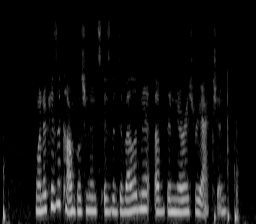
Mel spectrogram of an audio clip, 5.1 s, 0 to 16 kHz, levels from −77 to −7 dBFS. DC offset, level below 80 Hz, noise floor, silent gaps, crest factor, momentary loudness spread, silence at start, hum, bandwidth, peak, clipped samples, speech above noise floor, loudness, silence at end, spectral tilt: under 0.1%; -66 dBFS; -69 dBFS; none; 14 dB; 10 LU; 0.05 s; none; 11.5 kHz; -18 dBFS; under 0.1%; 37 dB; -33 LUFS; 0.35 s; -7 dB/octave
